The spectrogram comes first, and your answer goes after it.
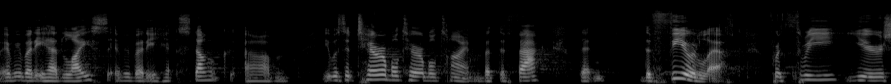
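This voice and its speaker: A woman earnestly retells her mother's wartime story at a school event, slowing to stress key phrases. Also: low voice, gravelly, fairly bright tone.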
